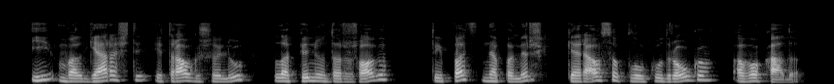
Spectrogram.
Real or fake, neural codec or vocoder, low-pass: real; none; 7.2 kHz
